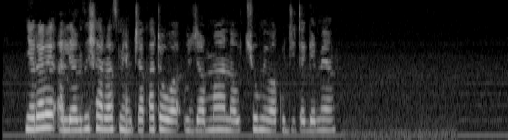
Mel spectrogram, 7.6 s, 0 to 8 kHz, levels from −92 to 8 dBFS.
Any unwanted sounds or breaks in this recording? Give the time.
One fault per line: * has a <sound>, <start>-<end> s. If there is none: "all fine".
all fine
